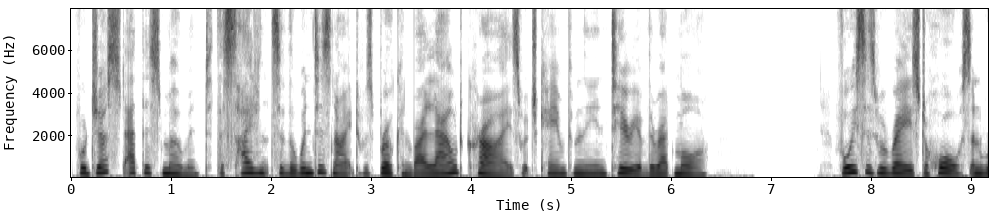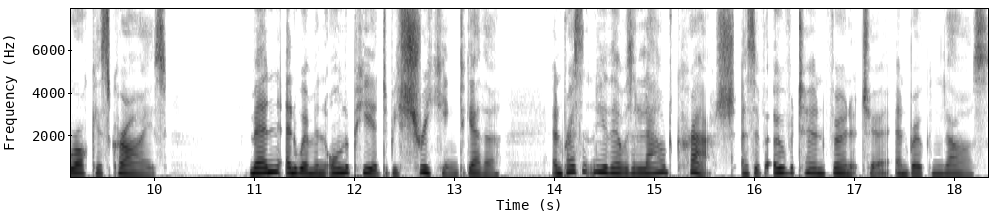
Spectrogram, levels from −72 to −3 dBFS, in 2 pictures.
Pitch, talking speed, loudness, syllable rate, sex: 210 Hz, 175 wpm, -17 LUFS, 5.4 syllables/s, female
